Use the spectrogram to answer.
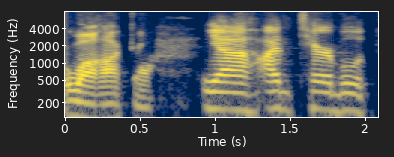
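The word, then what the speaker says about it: Oaxaca: Was it oxa? Is that correct? Wajaka. Yeah, I'm terrible with pronouncing these things.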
